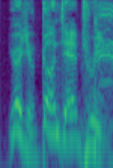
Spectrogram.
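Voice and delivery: rough, high, first-attempt put-on voice. Trying to be the listener, the speaker attempts imitating the listener's voice. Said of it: "Let me see if I can get the voice".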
